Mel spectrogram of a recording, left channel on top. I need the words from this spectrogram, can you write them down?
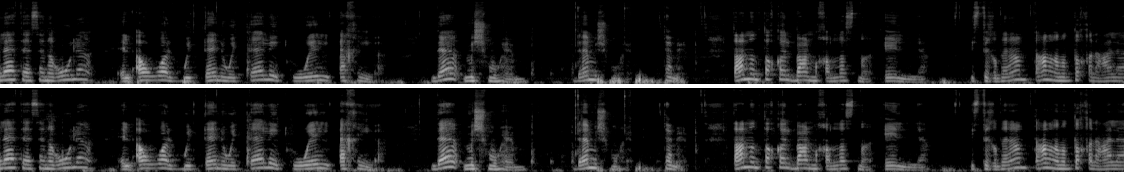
سنة اولى، الاول والتاني والتالت والاخير، ده مش مهم. ده مش مهم. تمام. تعال ننتقل بعد ما خلصنا الاستخدام، تعال هننتقل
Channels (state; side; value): normal; both; correlation 0.40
